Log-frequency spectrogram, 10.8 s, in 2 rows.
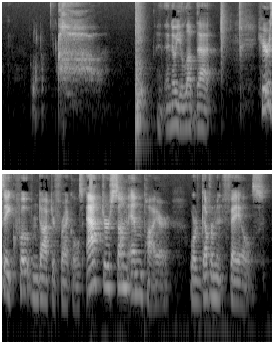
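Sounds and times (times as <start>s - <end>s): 
person drinking a sip of water: 0.6s - 2.1s
speech: 3.3s - 4.3s, 5.2s - 10.7s.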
